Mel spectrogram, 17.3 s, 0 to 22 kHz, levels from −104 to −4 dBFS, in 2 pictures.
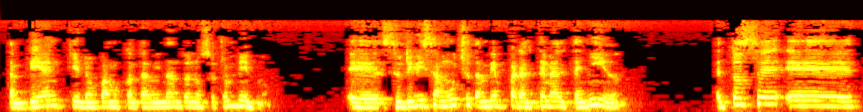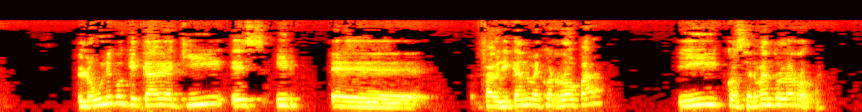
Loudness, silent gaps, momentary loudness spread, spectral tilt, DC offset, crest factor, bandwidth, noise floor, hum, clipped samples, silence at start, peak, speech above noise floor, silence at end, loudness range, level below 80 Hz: -15 LUFS; none; 8 LU; -5 dB/octave; under 0.1%; 14 dB; 11.5 kHz; -55 dBFS; none; under 0.1%; 0.1 s; -2 dBFS; 40 dB; 0.4 s; 2 LU; -48 dBFS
